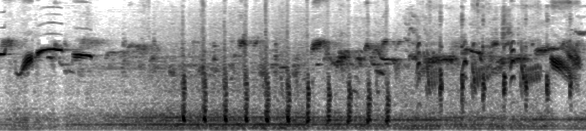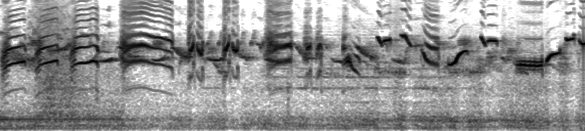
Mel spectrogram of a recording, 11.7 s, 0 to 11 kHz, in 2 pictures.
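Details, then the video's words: Tame caged Chinese hwamei in full song: bright slurred whistles and warbles, a run of sharp evenly spaced clicks in the middle, then fast varied phrases rising and falling to the end. "Họa mi đẳng cấp, chim thuần, hót như 1 cái máy"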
